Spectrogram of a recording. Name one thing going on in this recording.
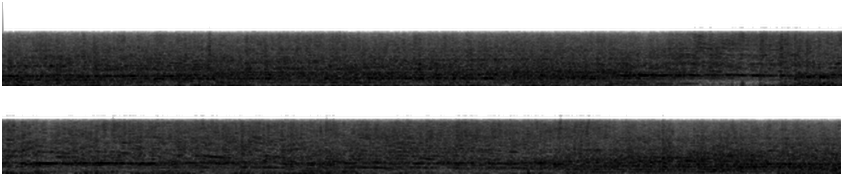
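Race car engines roar loudly as the cars speed around a track.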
